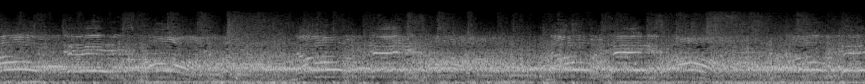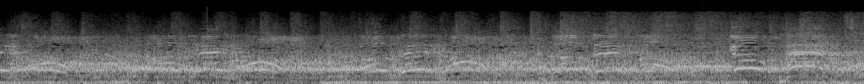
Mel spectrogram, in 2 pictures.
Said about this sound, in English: That's Bill Belichick chanting no days off to millions of people who took the day off to go watch a victory celebration, right?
